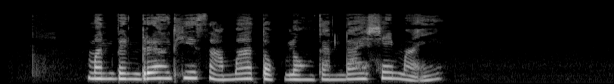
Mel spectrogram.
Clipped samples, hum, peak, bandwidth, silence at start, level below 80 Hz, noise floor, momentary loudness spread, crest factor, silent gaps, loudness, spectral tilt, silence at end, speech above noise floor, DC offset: under 0.1%; none; -2 dBFS; 11.5 kHz; 0.9 s; -72 dBFS; -63 dBFS; 9 LU; 20 dB; none; -21 LUFS; -4.5 dB/octave; 1.75 s; 43 dB; under 0.1%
